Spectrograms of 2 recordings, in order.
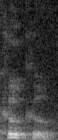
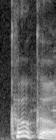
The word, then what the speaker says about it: Kaku: That's pronounced cuckoo. Cuckoo. Okay. Cuckoo. Pronounced cuckoo, okay?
